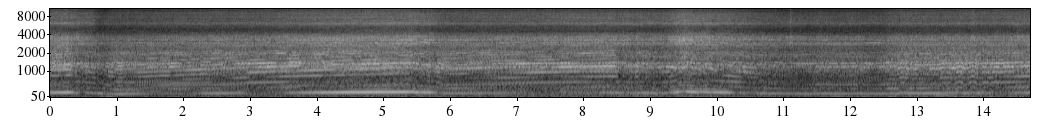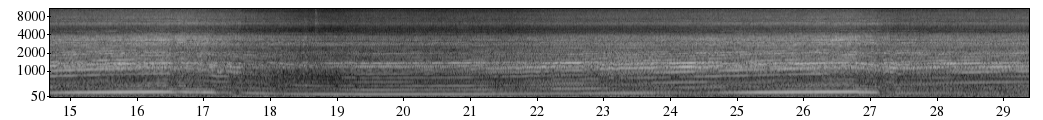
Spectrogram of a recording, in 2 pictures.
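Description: Citroen Saxo VTS's 1.6-litre 16-valve four-cylinder petrol engine under hard track driving, heard from inside the stripped, caged cabin. The revs climb steadily and fall away repeatedly, with sudden drops in pitch about 6, 17 and 27 seconds in.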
